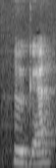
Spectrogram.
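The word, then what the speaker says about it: hygge: dress this is cozy this is kind of Huga that's h y g g e in case you don't know how to pronounce that word it's pronounced Huga which is I think just basically Norwegian or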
